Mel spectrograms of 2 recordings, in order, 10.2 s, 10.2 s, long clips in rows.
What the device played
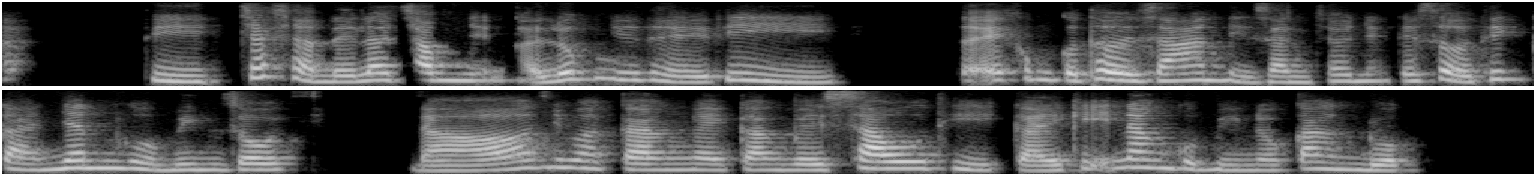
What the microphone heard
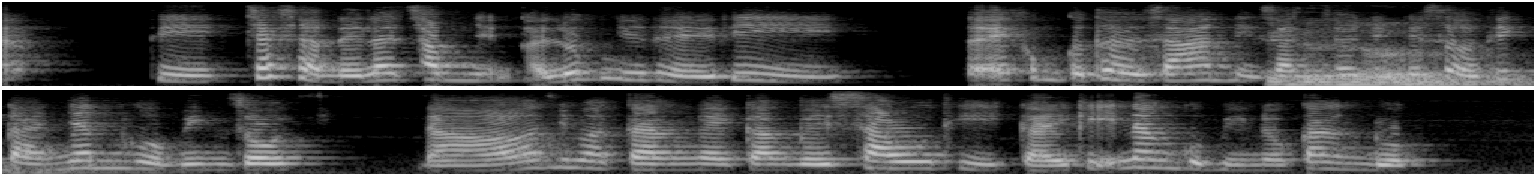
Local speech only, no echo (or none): thì tự thưởng.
